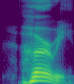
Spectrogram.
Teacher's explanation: a dica explícita é fazer o R igual ao R caipira do interior de São Paulo. Na legenda do vídeo, esse R até vem destacado com cor diferente.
